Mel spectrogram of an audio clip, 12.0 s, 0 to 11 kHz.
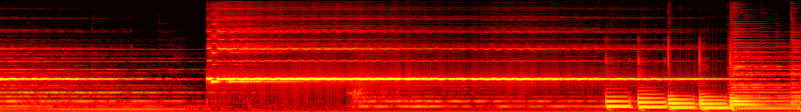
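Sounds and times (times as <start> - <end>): pan flute high note with vibrato: 3.1 - 10.9.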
